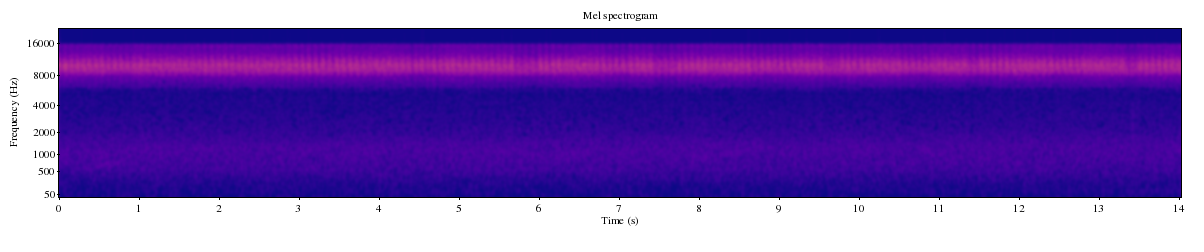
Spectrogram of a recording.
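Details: A steady chorus of crickets stridulating with their wings: a constant, very high, hissing trill with faint rapid pulsing, unchanging over the whole stretch and free of other noise.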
